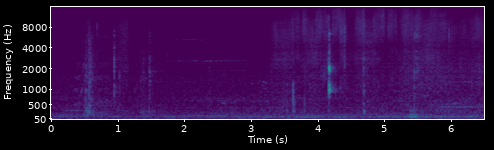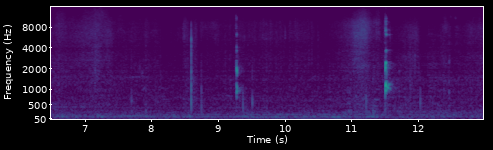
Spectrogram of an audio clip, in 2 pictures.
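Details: A one-week-old baby with hiccups: short, sharp little catches recurring every few seconds over quiet room noise.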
